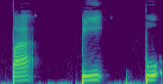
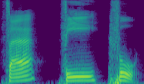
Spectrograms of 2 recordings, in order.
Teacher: Kalau P bibir atas dan bibir bawah. Kalau fa ujung gigi siri atas disamperin sama bibir bawah bagian dalam yang basahnya gitu ya.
